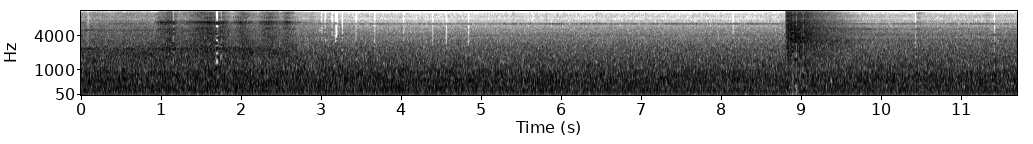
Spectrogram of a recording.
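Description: A train idles with a steady low hum.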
